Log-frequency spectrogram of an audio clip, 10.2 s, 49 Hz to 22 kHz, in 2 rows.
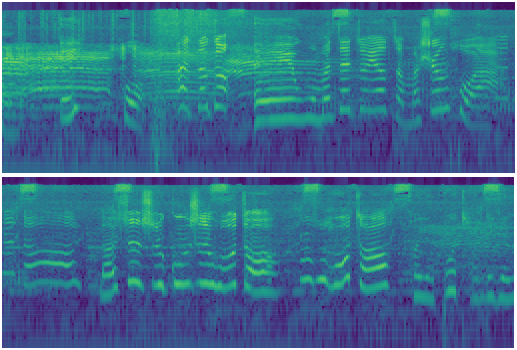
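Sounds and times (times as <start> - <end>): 
sheep bleating in a video game: 0.0 - 3.2, 9.2 - 10.2
speech: 0.6 - 10.2.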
